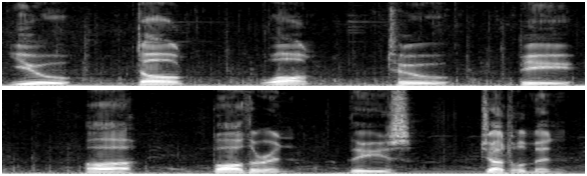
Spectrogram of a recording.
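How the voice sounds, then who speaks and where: An actor playing a sinister, possessed constable with a monotonous, expressionless, rattling voice. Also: male voice, lowish voice, very slow, long pauses, slight background noise, voice pushed up. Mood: menacing.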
